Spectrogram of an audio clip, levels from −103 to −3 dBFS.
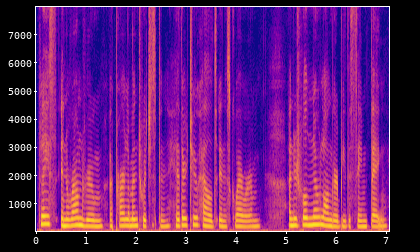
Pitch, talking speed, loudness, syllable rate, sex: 220 Hz, 210 wpm, -17 LUFS, 5.1 syllables/s, female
